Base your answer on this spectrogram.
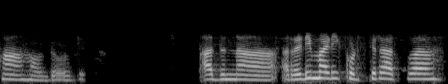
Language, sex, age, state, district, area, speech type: Kannada, female, 18-30, Karnataka, Chamarajanagar, rural, conversation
